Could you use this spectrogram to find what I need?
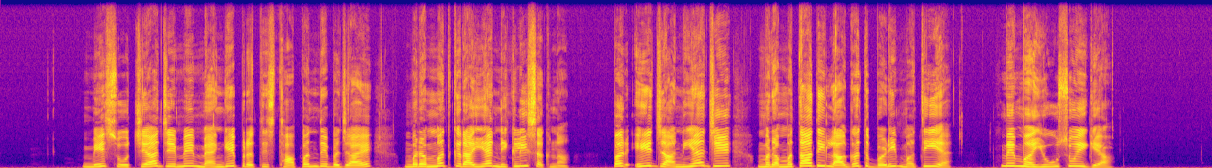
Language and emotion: Dogri, sad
